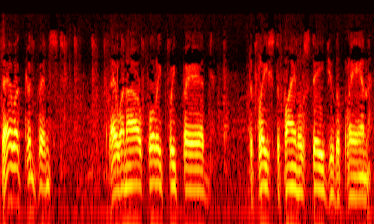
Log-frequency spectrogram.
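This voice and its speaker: A man acting as the measured narrator of a scripted 1970s radio crime mystery. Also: sits low. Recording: muffled, hissy 1970s radio broadcast.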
